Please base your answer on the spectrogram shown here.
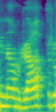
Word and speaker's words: नवरात्र: वैसे तो हम लोग दिन में पूजा कर लेते हैं, पर नवरात्रि की जगह नवरात्र होता है, सही उच्चारण नवरात्र कहलाता है।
